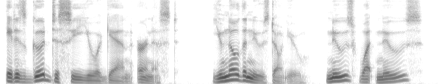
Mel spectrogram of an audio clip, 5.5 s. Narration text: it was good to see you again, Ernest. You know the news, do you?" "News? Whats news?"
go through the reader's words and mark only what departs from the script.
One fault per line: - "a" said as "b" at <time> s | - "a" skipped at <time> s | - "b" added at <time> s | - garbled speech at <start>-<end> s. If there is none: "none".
- "was" said as "is" at 0.2 s
- "do" said as "don't" at 3.4 s
- "Whats" said as "What" at 4.5 s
